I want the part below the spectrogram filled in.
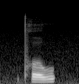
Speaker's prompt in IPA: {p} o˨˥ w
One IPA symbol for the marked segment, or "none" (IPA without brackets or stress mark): pʰ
